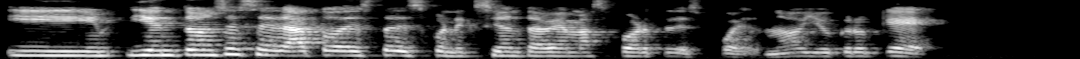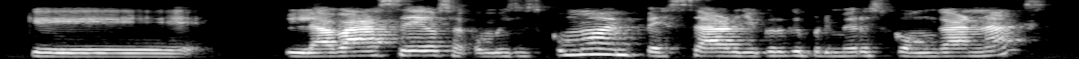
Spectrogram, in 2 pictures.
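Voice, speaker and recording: Bright-voiced Mexican woman musing on parenting. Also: medium pitch, measured pace. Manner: reflective, often adds "¿sabes?". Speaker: parent sharing advice. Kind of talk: casual conversation.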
